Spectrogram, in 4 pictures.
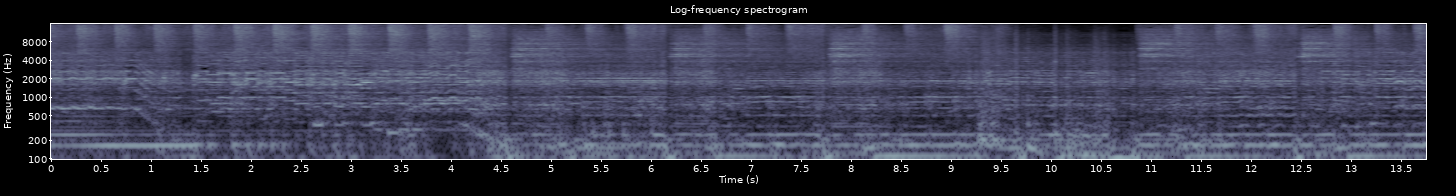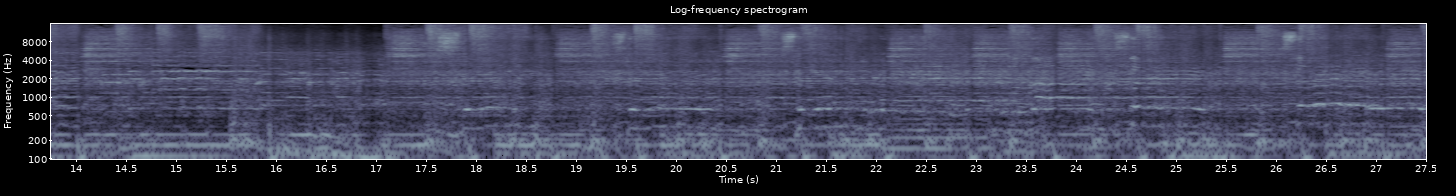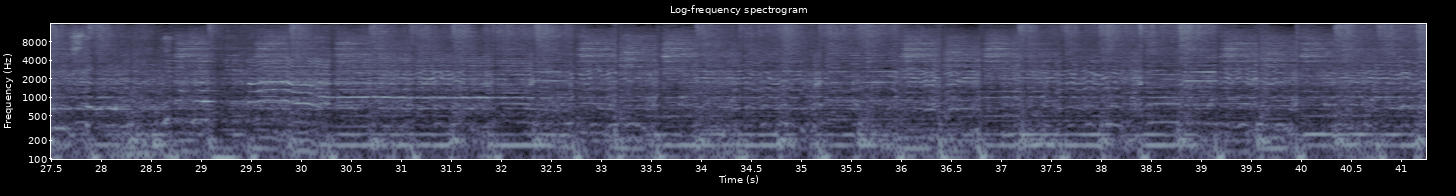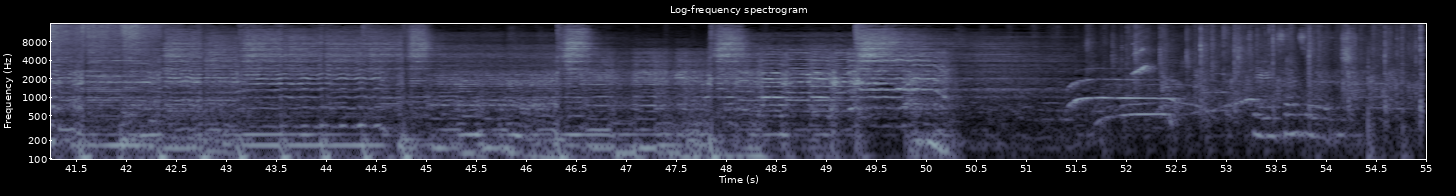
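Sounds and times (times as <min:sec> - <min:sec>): rock band playing: 0:00.0 - 0:55.0
woman singing: 0:17.6 - 0:33.3
audience whooping: 0:49.8 - 0:55.0
audience clapping: 0:51.4 - 0:55.0.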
